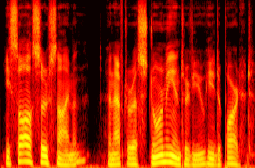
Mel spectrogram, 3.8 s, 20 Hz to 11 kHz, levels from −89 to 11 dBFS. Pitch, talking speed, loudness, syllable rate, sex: 115 Hz, 170 wpm, -16 LUFS, 5.1 syllables/s, male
